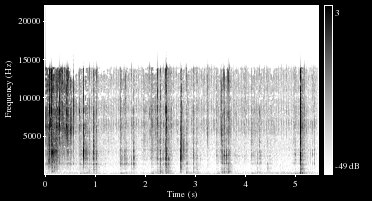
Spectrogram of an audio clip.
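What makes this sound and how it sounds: Pink and blue dry soap flakes and curls, solid and brittle, are crushed in the hand and crumbled with the fingers. The result is a dense, bright crackling at the start, followed by scattered dry crunches and crisp snaps. One sharp, loud crack comes near the end, and each sound dies away almost instantly.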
